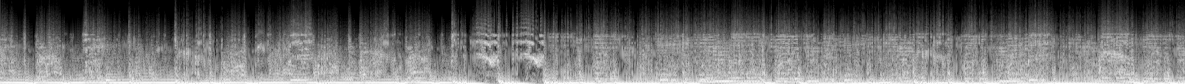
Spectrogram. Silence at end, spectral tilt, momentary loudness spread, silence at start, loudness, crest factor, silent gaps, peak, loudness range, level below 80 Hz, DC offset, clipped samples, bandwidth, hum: 0 s; -7.5 dB/octave; 2 LU; 0 s; -5 LUFS; 2 dB; none; 0 dBFS; 1 LU; -4 dBFS; under 0.1%; 50%; 8.2 kHz; none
